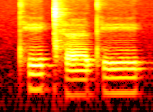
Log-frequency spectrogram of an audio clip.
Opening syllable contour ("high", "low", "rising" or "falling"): high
